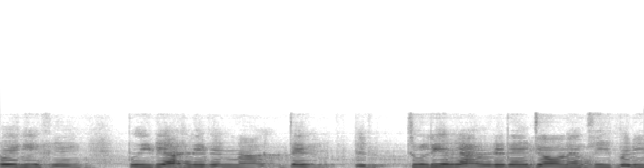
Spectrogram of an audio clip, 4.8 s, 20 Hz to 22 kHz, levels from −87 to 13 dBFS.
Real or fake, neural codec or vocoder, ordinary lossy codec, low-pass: fake; codec, 24 kHz, 1 kbps, SNAC; Opus, 64 kbps; 7.2 kHz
